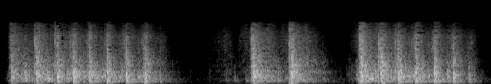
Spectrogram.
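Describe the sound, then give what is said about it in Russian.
Loud, rapid knocking on a door in three quick bursts, each a fast flurry of sharp raps with brief pauses between, forceful with no voices. “Вдруг раздался громкий стук.”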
